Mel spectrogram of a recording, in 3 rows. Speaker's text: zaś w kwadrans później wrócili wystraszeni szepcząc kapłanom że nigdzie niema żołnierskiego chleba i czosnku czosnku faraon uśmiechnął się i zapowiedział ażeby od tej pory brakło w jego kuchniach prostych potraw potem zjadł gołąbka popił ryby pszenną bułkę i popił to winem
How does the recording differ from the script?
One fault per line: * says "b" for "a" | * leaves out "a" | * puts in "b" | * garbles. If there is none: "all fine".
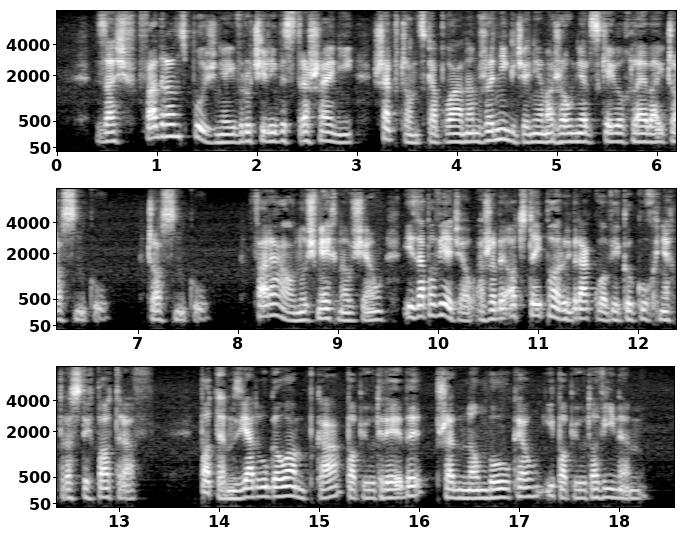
all fine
